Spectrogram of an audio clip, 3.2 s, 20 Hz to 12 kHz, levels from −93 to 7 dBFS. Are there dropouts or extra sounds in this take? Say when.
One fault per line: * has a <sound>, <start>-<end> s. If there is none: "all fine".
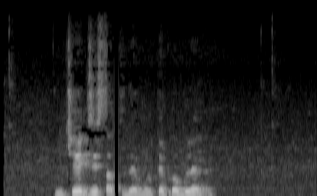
* has a dropout, 1.1-1.2 s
